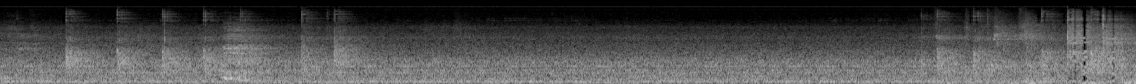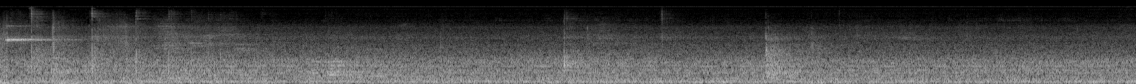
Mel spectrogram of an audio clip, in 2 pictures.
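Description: A table tennis ball clicking off paddles and the table in two rallies: quick, even clicks from about a second in, then a second, denser run near the middle, with a couple of single bounces later. A steady low hum sits underneath.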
